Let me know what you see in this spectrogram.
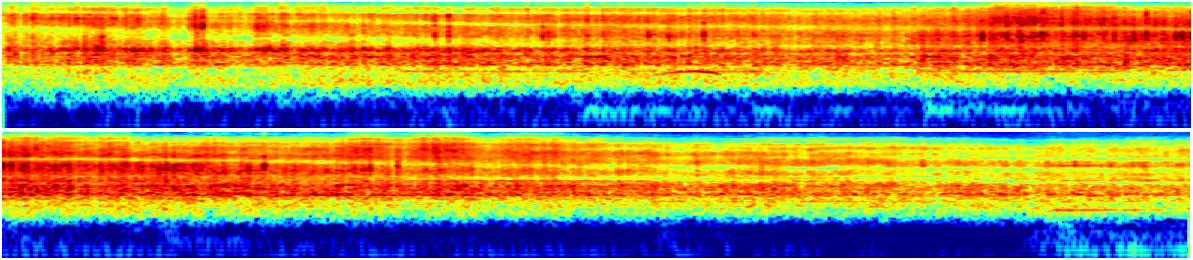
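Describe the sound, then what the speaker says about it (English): Skateboard wheels roll down a hill with a steady rough broadband rumble that swells midway and stays fairly loud throughout, with faint voices under it. "I'm gonna try skateboard down this hill"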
